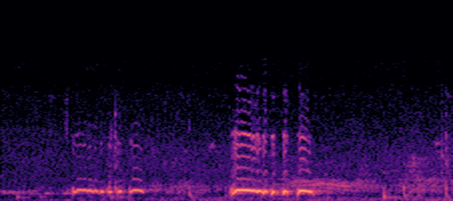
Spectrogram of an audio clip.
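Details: Local zebra dove (perkutut) cooing to lure other doves into singing: two soft stuttering coo phrases near mid pitch, each a quick run of rolled notes ending in a longer tone, the second louder, with faint background murmur.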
